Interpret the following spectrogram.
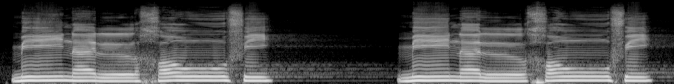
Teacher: huruf k kita ayun sekali karena wau sukun di depannya. Minal khaufi minal khaufi wal huruf wa langsung sambung masuk lompat ke huruf lam yang berharakat sukun langsung masuk ke sini.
